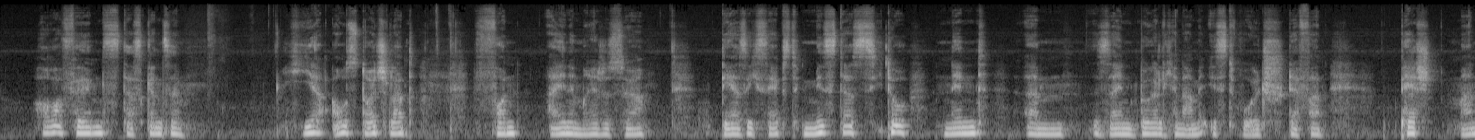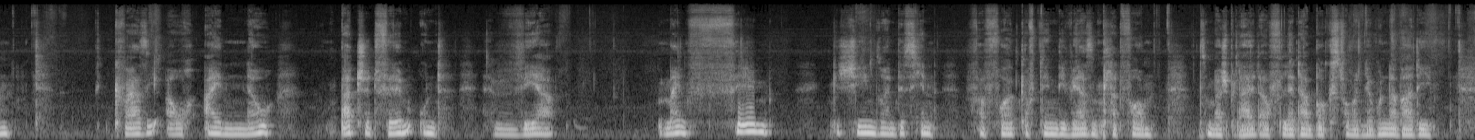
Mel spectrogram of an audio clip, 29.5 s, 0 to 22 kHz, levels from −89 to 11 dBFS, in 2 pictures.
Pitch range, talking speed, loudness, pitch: 115-140 Hz, 100 wpm, -18 LUFS, 125 Hz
